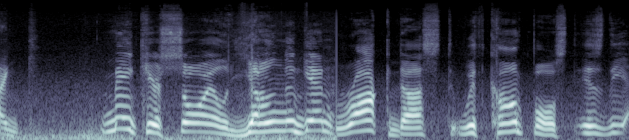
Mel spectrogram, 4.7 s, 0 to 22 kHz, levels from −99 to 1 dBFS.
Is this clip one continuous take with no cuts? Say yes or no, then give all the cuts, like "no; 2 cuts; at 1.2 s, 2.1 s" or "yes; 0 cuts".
no; 1 cut; at 2.5 s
